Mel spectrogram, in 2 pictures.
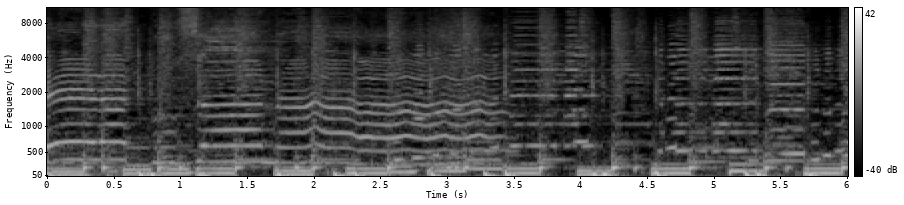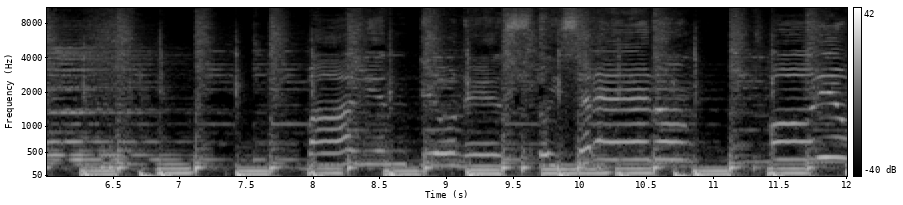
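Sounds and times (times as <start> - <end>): pulsing bass line: 0.0 - 12.0
accordion melody: 0.3 - 8.0.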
